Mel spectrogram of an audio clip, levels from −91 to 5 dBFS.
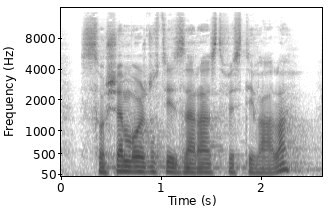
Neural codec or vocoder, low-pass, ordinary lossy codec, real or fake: none; 14.4 kHz; MP3, 96 kbps; real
